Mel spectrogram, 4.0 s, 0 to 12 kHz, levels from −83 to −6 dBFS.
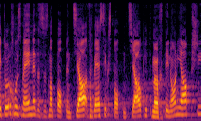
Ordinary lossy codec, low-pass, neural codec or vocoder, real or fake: none; 10.8 kHz; none; real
